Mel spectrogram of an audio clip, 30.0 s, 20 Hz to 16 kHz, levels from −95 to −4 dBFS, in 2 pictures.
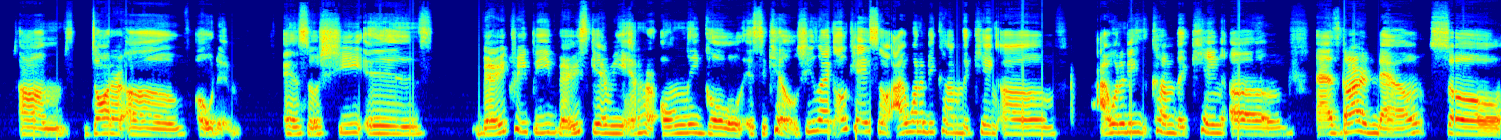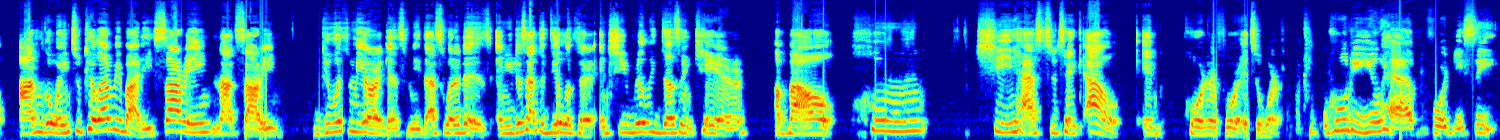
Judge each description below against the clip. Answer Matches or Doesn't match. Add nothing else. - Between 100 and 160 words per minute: Doesn't match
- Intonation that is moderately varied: Doesn't match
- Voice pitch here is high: Matches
